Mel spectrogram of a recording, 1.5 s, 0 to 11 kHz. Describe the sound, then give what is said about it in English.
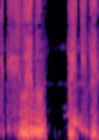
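A person imitates a pig saying "1987" with two rough, snorting grunts, low and gravelly with harsh breathy noise, separated by a short silence. “It's a pig. That's the pig, and he's still mad at 1987.”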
